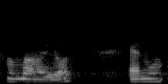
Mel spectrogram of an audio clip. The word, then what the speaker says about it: Marios: Basically, normally you have an S on Mario. So it's Marios Frangoulis, and that's the Greek way of saying it.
